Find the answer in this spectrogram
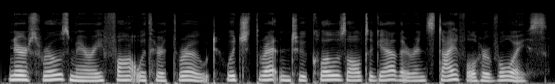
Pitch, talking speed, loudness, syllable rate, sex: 190 Hz, 160 wpm, -16 LUFS, 5.1 syllables/s, female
